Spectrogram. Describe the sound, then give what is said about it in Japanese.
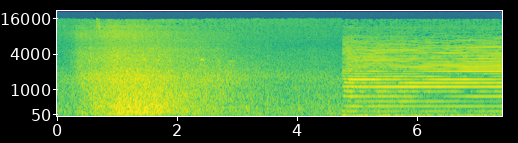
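Ocean waves wash onto the shore in a soft, rushing surge that swells and slowly recedes; midway a steady, sustained tonal chord enters and holds over the continuing wash. No voices. “海沿いを散策してたらほらあらこんな貝殻久しぶりに見つけました”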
